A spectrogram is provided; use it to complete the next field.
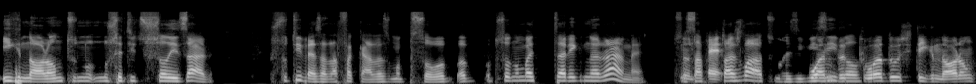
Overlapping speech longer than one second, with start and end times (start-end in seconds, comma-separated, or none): none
